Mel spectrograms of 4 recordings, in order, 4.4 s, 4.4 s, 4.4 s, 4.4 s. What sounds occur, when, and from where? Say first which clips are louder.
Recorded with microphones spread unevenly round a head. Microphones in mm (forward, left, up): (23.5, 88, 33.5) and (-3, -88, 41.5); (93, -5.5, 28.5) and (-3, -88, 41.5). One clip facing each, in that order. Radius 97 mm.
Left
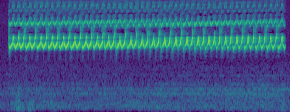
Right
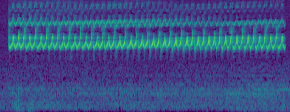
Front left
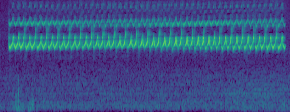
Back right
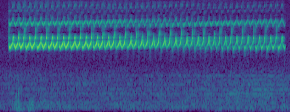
0.1 s a siren: left 7 dB, back right 4 dB; 150° left; by 4.3 s 115° left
